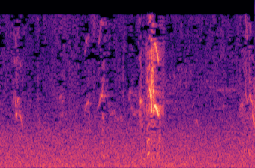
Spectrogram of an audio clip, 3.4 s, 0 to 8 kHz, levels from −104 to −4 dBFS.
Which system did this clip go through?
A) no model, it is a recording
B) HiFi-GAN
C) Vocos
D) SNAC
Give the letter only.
A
